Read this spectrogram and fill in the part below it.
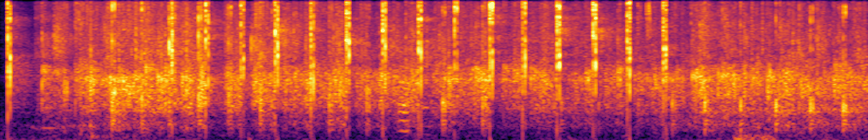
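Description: An audience at a congressional recognition ceremony applauds warmly, with dense, sustained clapping from a roomful of people that carries on steadily throughout, punctuated by a few sharper individual claps.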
